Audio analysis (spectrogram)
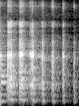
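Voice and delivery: staccato laugh tapering off; laughter exercise. Shown as a demonstration. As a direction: laugh on one breath until it fades. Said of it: "हसत राहा". (विरत जाणारं हास्य)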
